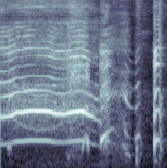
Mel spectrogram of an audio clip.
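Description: A voice imitates a full-on soprano scream, a loud sustained high-pitched shriek that breaks off into short gasping, laughing bursts.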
